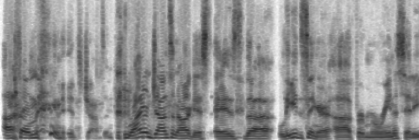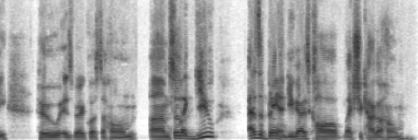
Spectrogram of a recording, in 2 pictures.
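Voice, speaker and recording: A man's voice: medium pitch, unhurried, a little mellow, no room sound. A man with an American Midwestern accent hosting a podcast in an informal, chatty way, swearing freely. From Illinois, US. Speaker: podcast host. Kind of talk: casual podcast chat. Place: basement room.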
